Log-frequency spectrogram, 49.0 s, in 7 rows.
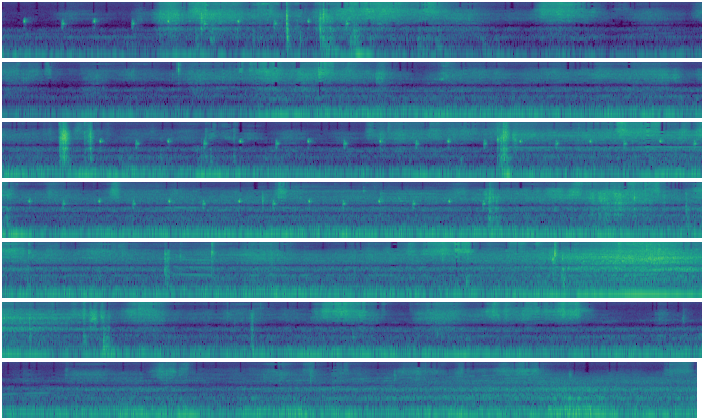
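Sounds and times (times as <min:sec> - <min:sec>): regular ticking: 0:00.0 - 0:03.2, 0:14.9 - 0:26.2
car tyre rumble: 0:00.0 - 0:48.9
swell of noise: 0:32.8 - 0:35.9.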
